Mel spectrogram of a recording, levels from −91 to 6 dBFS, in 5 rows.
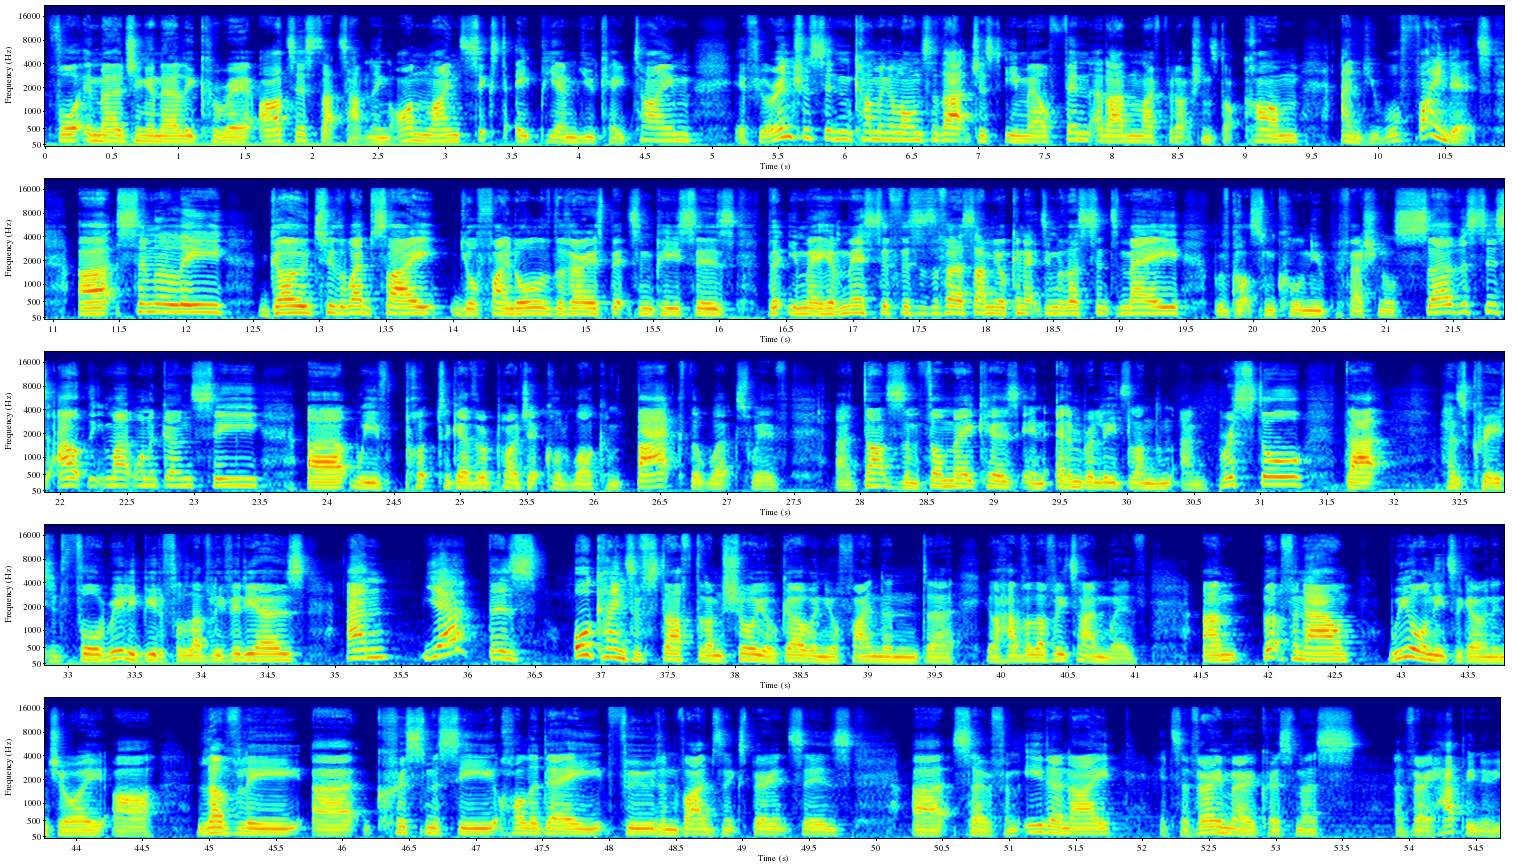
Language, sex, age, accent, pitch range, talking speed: English, male, 20-39, British, 135-175 Hz, 185 wpm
